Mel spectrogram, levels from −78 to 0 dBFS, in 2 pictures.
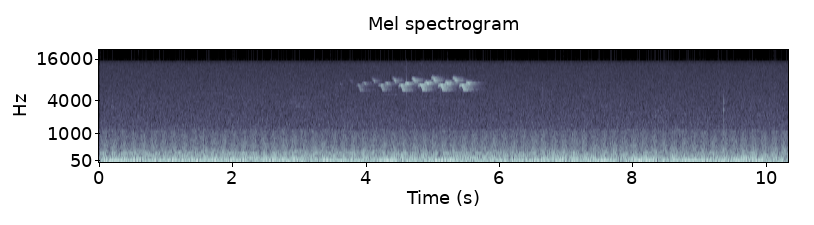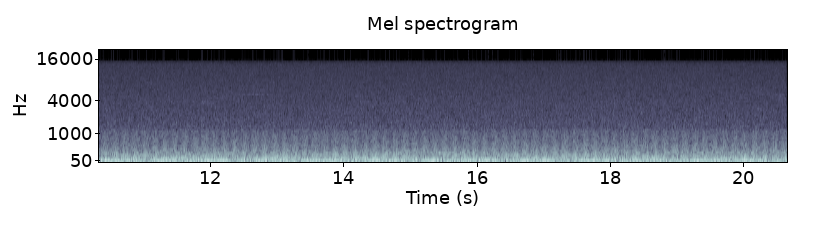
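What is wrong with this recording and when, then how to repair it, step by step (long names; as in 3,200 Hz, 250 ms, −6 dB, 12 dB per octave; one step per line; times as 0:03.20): mains buzz 60 Hz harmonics 20 −27 dBFS
surface crackle 38 per second −28 dBFS
0:07.68: click
0:11.88: click −10 dBFS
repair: click removal
hum removal 60 Hz, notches 20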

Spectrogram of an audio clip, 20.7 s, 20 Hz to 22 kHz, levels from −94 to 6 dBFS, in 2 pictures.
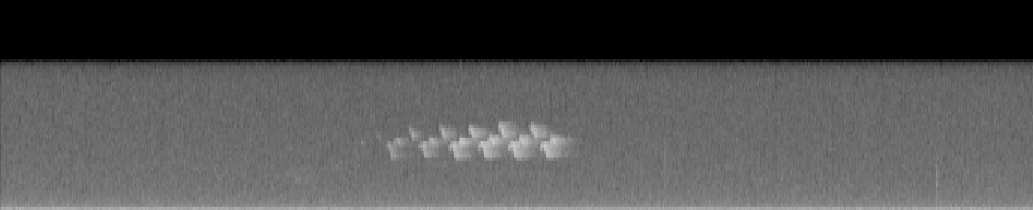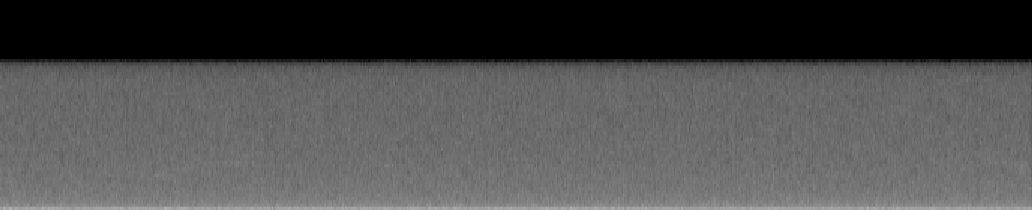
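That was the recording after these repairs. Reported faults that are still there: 0:11.88: click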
